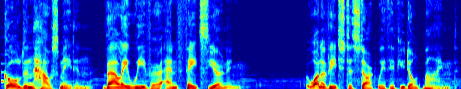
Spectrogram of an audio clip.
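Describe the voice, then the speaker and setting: A deep-voiced, dignified gentleman scholar speaks with formal, measured courtesy. His lecturing tone is composed yet richly inflected, in the style of an anime game, with music underneath. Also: wildly swooping pitch, vocal fry, exaggerated voice. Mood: erudite, courteous. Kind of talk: English anime game dub acting.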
